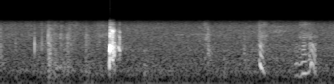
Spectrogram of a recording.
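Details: Hiccups: a few brief, sharp catching sounds at irregular intervals over a quiet background.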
